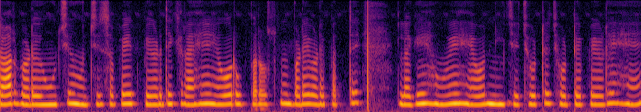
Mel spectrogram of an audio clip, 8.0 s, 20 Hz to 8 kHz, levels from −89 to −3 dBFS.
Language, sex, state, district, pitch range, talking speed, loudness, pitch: Hindi, female, Uttar Pradesh, Varanasi, 230-250 Hz, 155 wpm, -24 LUFS, 240 Hz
